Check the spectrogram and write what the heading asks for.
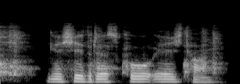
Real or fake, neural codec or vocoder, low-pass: fake; codec, 16 kHz, 16 kbps, FreqCodec, smaller model; 7.2 kHz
